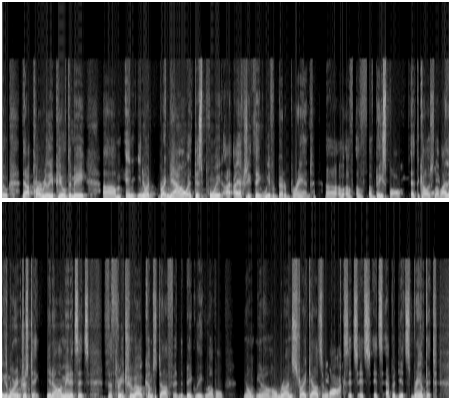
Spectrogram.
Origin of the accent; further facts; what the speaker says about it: Massachusetts, United States; I grew up in Central Mass, you know, not a lot of college baseball fans, frankly, in the hills of Central Massachusetts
